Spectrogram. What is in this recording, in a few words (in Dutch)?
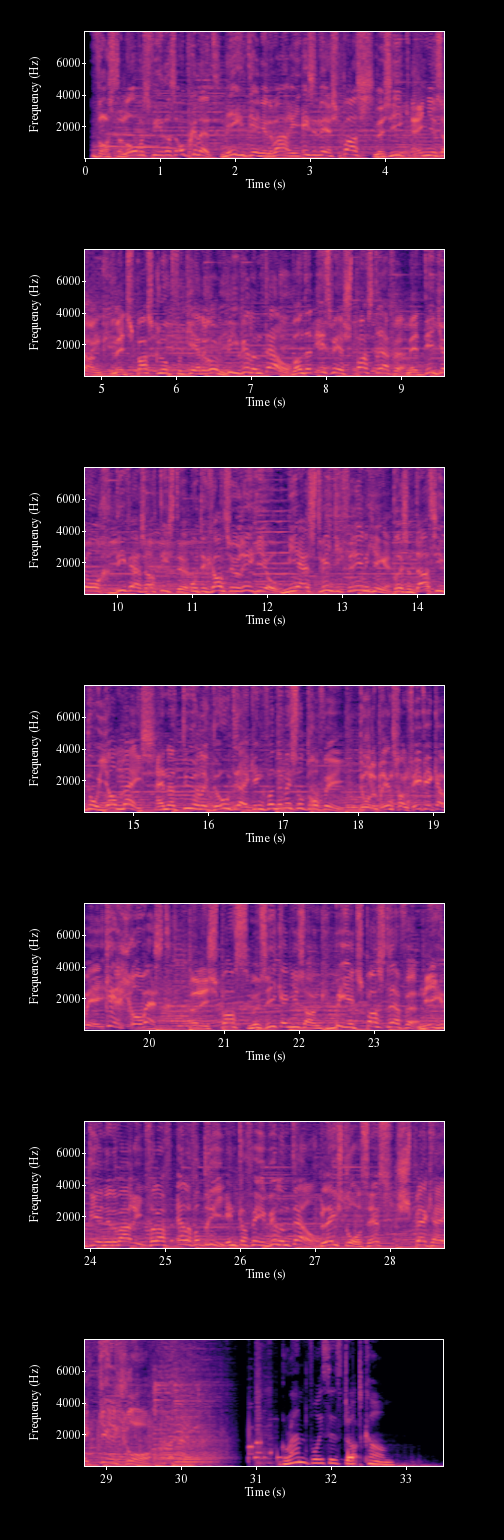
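accent male LIMBURGS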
